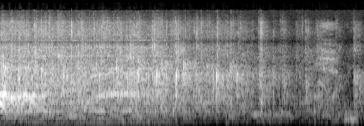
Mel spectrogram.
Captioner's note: applause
